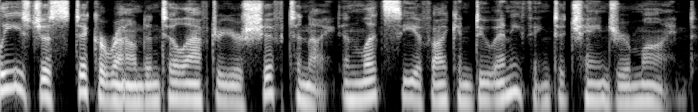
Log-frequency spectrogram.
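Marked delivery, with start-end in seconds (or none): none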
